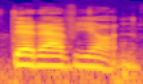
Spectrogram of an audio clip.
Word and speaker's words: Deravian: Daravian.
